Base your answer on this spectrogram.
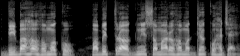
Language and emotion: Odia, neutral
